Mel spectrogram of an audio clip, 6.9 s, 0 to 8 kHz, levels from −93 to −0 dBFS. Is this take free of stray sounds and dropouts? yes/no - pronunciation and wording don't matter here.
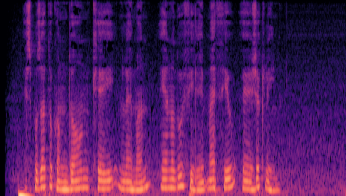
yes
